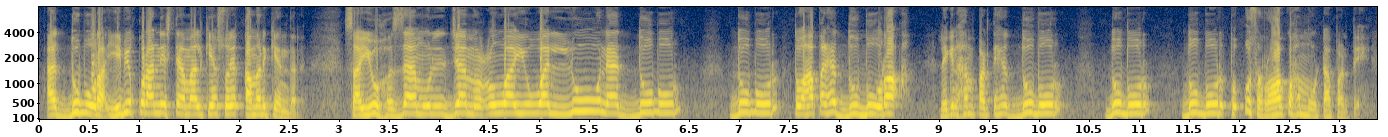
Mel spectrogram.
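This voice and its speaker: A man with a fairly high voice and an Urdu accent teaches a tajweed lesson. He walks through each rule step by step, poses questions and answers them himself. For each example verse he slows into a long, drawn-out melodic recitation. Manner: explains step by step, asks and answers his own questions.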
